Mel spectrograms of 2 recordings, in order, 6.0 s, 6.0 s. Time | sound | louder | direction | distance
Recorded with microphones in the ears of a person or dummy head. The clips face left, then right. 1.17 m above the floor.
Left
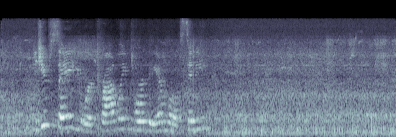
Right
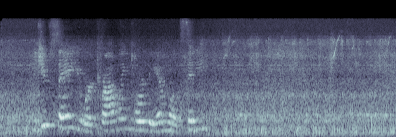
0.5 | a woman speaking | left 3 dB | 10° left (ahead or behind) | 3 m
